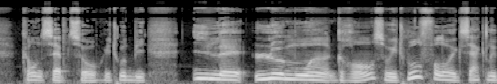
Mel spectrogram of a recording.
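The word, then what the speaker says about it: grande: final s okay so gr and then same thing here gr and regarding the feminine form you will pronounce it Grand okay don't insist on the final but then pronounce the D Grand and then exactly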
